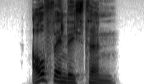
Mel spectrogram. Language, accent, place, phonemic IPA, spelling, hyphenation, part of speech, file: German, Germany, Berlin, /ˈʔaʊ̯fvɛndɪçstn̩/, aufwändigsten, auf‧wän‧dig‧sten, adjective, De-aufwändigsten.ogg
- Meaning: 1. superlative degree of aufwändig 2. inflection of aufwändig: strong genitive masculine/neuter singular superlative degree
